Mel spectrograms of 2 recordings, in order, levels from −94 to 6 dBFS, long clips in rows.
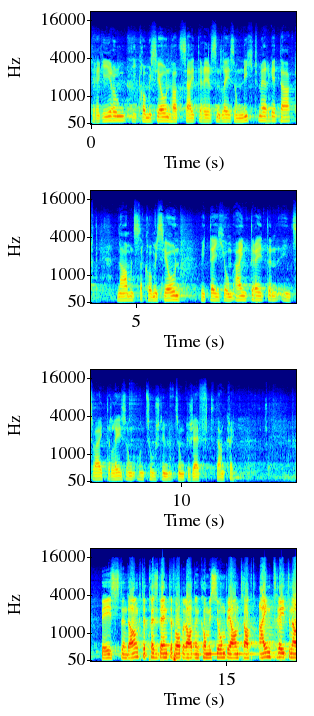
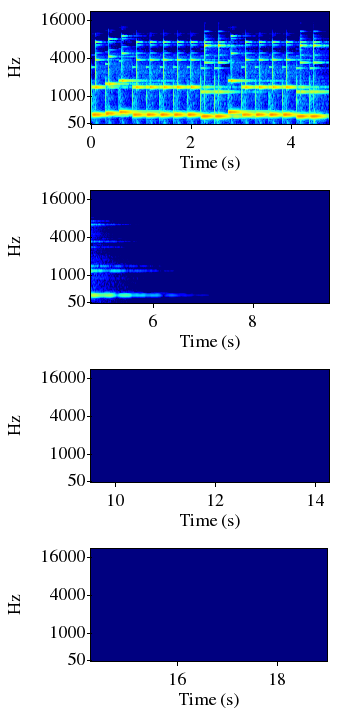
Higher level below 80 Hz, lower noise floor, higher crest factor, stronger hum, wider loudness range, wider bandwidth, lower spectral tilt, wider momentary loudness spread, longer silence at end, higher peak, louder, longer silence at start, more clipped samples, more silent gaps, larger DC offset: first, -42 dBFS vs -76 dBFS; second, -47 dBFS vs -89 dBFS; about the same, 18 dB vs 20 dB; neither; first, 16 LU vs 7 LU; first, 14 kHz vs 11.5 kHz; first, -5 dB/octave vs -1 dB/octave; first, 19 LU vs 2 LU; second, 0 s vs 13.8 s; first, 0 dBFS vs -10 dBFS; first, -17 LUFS vs -25 LUFS; about the same, 0 s vs 0 s; neither; neither; neither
